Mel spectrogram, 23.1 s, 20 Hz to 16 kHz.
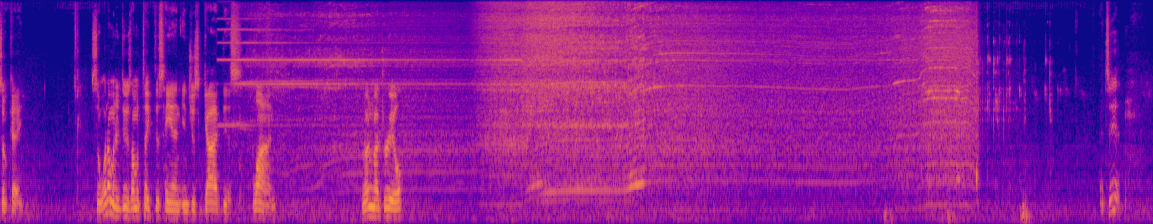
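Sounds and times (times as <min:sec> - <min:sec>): electric drill whining: 0:04.4 - 0:19.6.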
